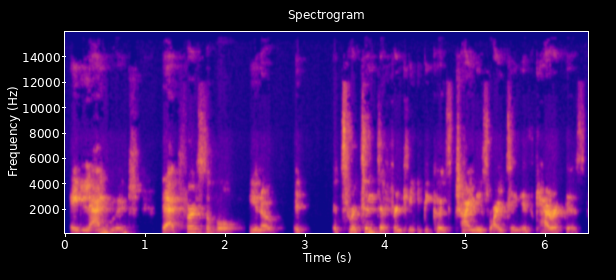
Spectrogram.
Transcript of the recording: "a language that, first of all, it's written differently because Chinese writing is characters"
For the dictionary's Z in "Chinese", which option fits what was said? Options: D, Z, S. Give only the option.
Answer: Z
